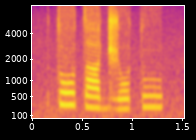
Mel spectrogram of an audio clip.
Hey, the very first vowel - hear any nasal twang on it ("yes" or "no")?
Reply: no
